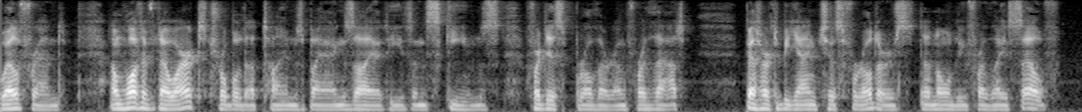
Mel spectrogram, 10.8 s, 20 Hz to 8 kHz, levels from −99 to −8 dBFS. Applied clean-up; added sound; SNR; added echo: none; none; none; none.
